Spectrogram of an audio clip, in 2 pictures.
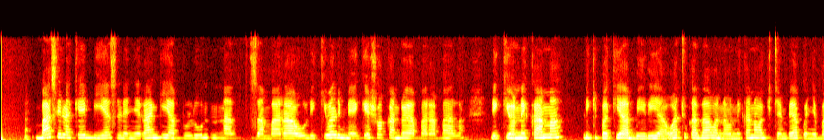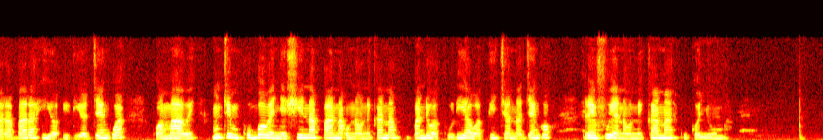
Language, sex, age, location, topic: Swahili, female, 25-35, Nairobi, government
